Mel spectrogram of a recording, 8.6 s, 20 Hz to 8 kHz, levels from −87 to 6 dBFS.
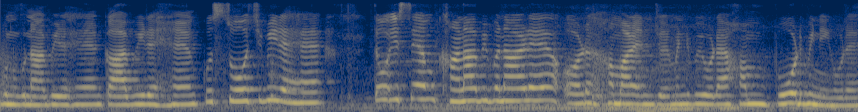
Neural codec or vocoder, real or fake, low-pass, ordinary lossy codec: none; real; 7.2 kHz; none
